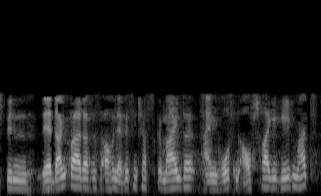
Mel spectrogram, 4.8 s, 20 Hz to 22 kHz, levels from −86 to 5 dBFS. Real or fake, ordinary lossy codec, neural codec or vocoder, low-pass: fake; MP3, 16 kbps; autoencoder, 48 kHz, 32 numbers a frame, DAC-VAE, trained on Japanese speech; 3.6 kHz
